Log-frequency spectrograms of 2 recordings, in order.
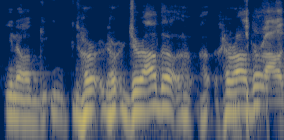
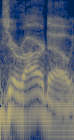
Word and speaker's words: Geraldo: I just got to make sure I maintain this beautiful, Geraldo. It's not Gerardo. Gerardo is Rico Suave. Geraldo is the Geraldo.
